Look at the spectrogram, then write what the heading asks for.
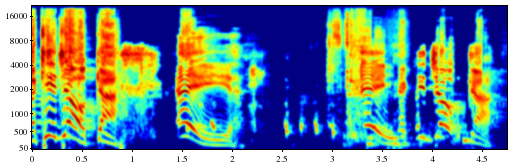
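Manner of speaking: high, drawn-out shout in hammed-up Italian; imitated screaming. Imitating B calling to the waiter across the restaurant, mock screaming. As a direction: holler it slowly across the room, mock Italian. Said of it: "He was screaming it across".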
